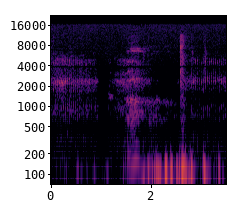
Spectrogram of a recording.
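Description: A male cat purrs at the microphone after being poked with it, having been snoring before, a low rhythmic rumble that starts faint and swells louder midway, pulsing steadily with soft breathy texture and no voices.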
